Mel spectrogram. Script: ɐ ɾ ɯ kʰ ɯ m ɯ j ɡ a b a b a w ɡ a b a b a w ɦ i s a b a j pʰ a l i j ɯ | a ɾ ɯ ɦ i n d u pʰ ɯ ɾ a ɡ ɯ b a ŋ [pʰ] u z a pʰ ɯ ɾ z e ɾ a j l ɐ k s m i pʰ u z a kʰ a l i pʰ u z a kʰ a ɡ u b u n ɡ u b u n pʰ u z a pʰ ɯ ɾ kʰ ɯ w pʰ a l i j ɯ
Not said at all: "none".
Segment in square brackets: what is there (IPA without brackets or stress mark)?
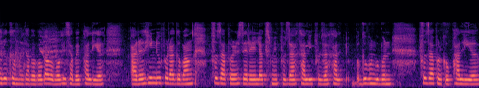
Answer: pʰ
